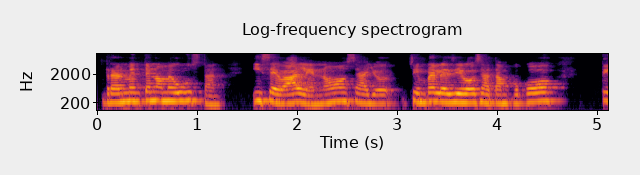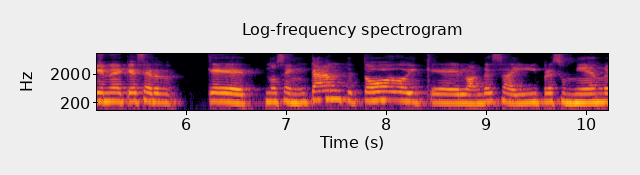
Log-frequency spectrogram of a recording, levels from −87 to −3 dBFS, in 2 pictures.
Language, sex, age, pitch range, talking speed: Spanish, female, 10-29, 200-230 Hz, 175 wpm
